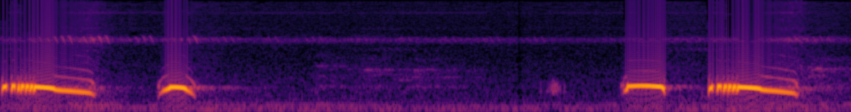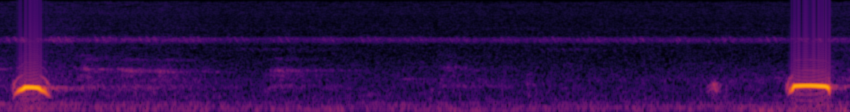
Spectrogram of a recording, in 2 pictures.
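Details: Spotted dove used as a decoy, calling to stir up wild doves. Mellow cooing phrases, each a long slurred falling coo followed by a brief clipped note, separated by pauses of several seconds, with little background noise.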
